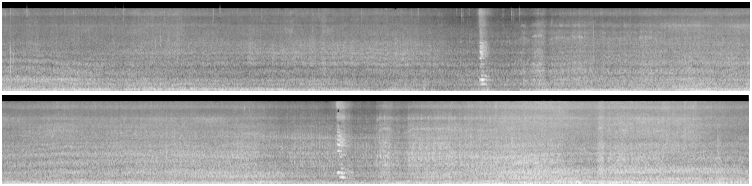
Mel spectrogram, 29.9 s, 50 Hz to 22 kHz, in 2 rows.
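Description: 1998 tandem-axle dump truck's diesel engine running as the truck drives around, its low rumble growing stronger about ten seconds in. Two short sharp sounds stand out, about twelve seconds apart.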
